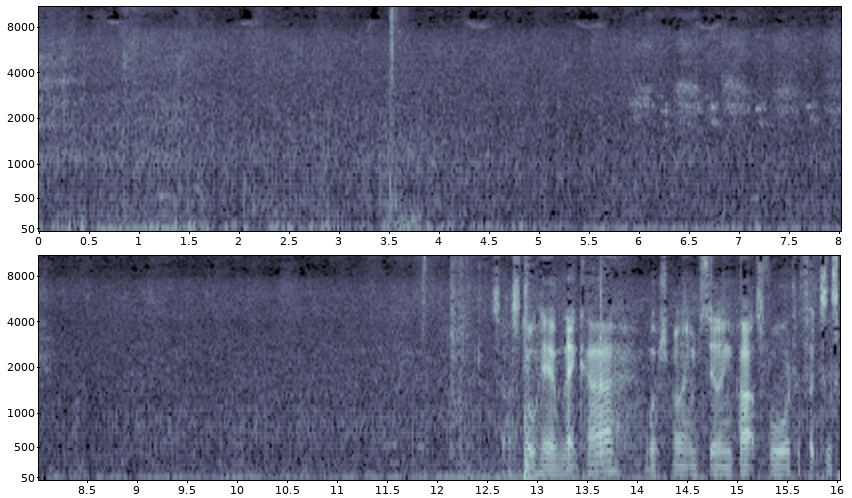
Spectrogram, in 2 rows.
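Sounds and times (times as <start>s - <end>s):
low uneven rumble: 0.0s - 16.0s
faint bird chirps: 5.4s - 8.3s.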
